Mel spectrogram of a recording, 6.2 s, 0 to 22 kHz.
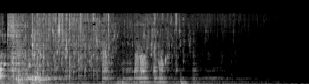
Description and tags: This is a toilet flush in water saving mode, recorded in London, England, in April 2009. I used a Zoom h4 and a set of Cad M179 studio condensers
glug, gurgle, toilet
